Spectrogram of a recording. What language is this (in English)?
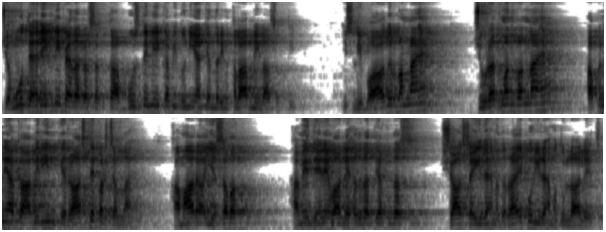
Urdu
